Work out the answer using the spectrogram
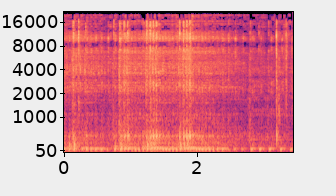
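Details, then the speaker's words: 2005 Raptor 80 quad, three-speed with centrifugal clutch, fixed up by owner: uneven small-engine putter with a few throttle blips, no knocking or grinding; normal running. "this thing pulls like a donkey and it also it's three speed centrifugal clutch it's pretty cool"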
